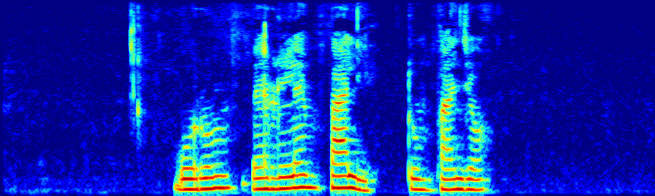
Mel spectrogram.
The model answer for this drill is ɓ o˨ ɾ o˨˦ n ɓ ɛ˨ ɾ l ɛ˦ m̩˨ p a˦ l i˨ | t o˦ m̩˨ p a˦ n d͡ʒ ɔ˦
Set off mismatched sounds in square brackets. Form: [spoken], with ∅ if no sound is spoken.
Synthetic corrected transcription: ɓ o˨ ɾ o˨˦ [m] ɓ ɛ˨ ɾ l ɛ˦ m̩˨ p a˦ l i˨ | t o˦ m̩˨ p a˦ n d͡ʒ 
